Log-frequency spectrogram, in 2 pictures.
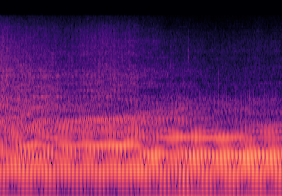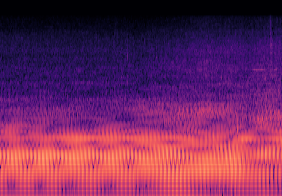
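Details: Subaru WRX petrol engine idling: rough puffing tick over the low exhaust drone from a bad exhaust leak.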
